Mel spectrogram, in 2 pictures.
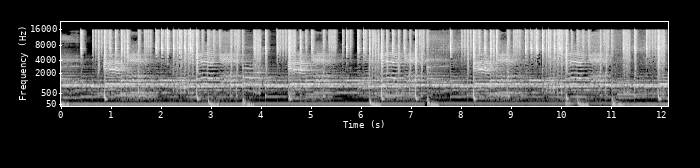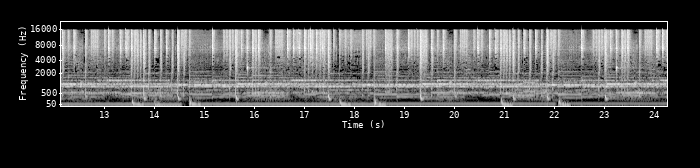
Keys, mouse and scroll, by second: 0.8 s, 2.1-3.2 drag, 4.6-5.6 drag, 5.6 o, 6.8 click, 6.9 s, 9.2 click, 10.8 click, 10.9 s, 12.4 scroll, 13.5 click, 15.0 click, 18.1 click, 18.7 click, 19.6 s, 20.5 click, 21.7 click, 21.8 o, 23.6 scroll, 23.9 click.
